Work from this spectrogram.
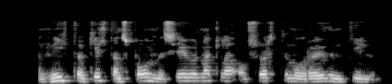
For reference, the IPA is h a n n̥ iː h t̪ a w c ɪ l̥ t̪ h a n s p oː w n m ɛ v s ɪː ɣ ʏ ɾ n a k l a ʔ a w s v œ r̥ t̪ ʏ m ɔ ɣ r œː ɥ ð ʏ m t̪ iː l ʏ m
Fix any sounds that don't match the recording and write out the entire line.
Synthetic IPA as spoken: h a n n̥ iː h t̪ a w c ɪ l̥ t̪ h a n s p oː w n m ɛ ð s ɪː ɣ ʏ ɾ n a k l a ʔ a w s v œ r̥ t̪ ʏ m ɔ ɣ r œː ɥ ð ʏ m t̪ iː l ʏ m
